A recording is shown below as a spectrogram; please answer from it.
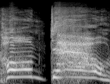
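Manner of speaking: yelling as loud as possible. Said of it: "I just wanna yell".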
